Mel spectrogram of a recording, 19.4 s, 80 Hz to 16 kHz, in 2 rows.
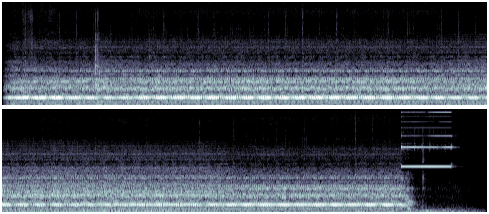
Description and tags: Servo 2 Panera
Sonido de movimiento robotico, sacado de una maquina de hacer pan.
Grabado con Roland R-05. (24-48)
